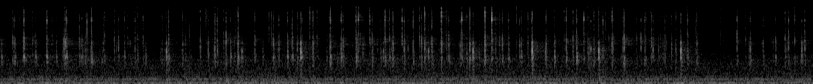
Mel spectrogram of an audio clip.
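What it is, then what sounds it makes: Plastic mechanical keyboard being typed on. Both hands type steadily with their fingertips on a full-size Akko mechanical keyboard with an orange plastic case and black plastic HyperX keycaps, set on a desk. A quiet, continuous run of quick, dry clacks and taps fills the clip, with a bright click on top and a soft low thock beneath, each stroke dying away instantly.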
